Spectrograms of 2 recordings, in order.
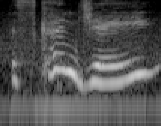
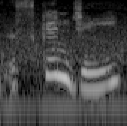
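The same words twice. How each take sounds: First: Drawn-out, louder mock British question; playful British-accent echo. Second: Said in the usual way. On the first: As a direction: stretch SCRUNCHIE out in a put-on British accent. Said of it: "Is there any English people".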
